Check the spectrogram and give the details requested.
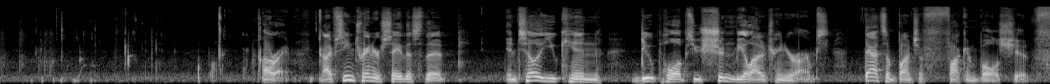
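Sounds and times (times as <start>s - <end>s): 
person sipping water: 0.1s - 3.2s
speech: 2.6s - 10.4s.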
